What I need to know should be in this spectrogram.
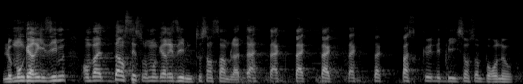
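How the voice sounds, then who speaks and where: Animated male preacher, slightly high voice. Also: fast talker. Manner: animated, repetitive, often laughing mid-phrase. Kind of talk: sermon.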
